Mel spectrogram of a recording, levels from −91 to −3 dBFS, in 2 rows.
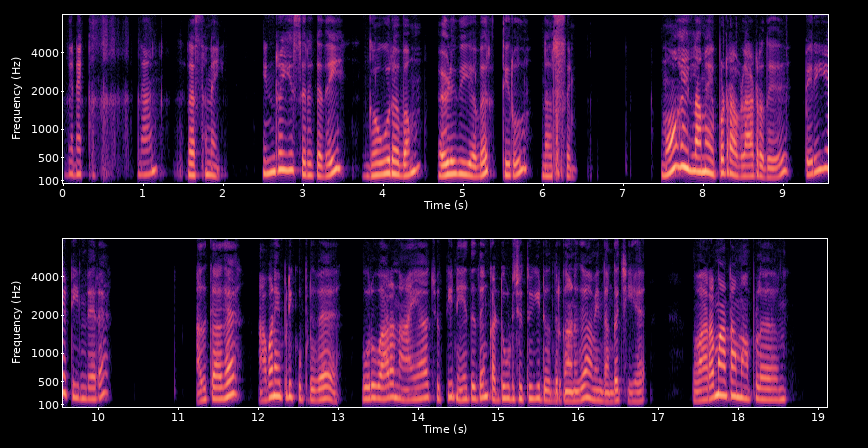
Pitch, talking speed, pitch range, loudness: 210 Hz, 105 wpm, 190-240 Hz, -26 LUFS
